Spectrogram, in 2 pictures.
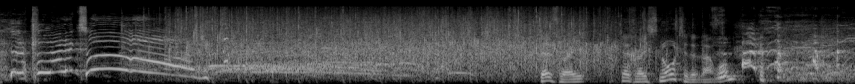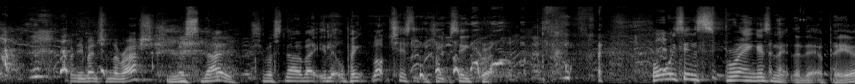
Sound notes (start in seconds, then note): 0.0 guests laughing; 1.2 audience applauding; 7.1 audience laughing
